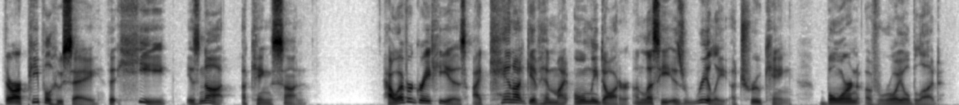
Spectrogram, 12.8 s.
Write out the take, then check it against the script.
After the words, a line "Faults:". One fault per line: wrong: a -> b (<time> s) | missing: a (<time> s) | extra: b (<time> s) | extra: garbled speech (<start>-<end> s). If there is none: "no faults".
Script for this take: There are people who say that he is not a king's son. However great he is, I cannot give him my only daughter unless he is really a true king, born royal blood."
There are people who say that he is not a king's son. However great he is, I cannot give him my only daughter unless he is really a true king, born of royal blood."
Faults:
extra: of (11.5 s)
